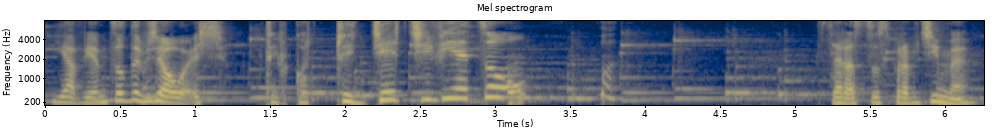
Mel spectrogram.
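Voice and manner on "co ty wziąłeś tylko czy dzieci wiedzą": ordinary delivery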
